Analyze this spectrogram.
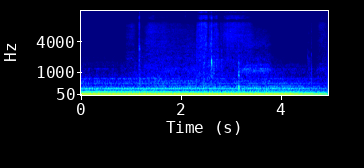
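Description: A paper sheet rustles as a hand handles it.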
